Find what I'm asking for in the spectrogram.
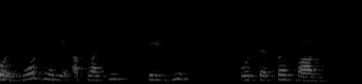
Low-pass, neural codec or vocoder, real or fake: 3.6 kHz; none; real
